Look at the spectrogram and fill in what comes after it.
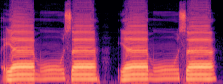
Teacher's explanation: harus sama panjangnya sepanjang dua harakat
